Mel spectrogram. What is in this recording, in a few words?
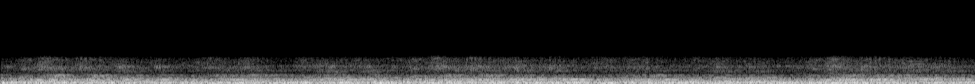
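ambience mining facility loop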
